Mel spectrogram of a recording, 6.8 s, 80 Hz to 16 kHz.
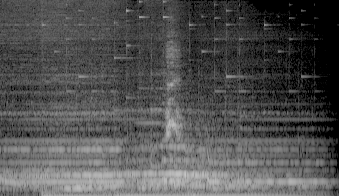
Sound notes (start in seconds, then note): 3.3 crow caws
